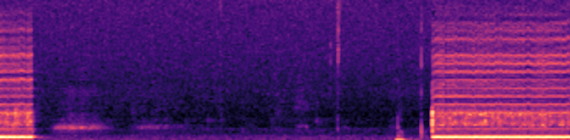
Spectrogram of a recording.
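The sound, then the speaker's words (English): A phone line rings back through a speakerphone: a steady, tinny electronic tone cuts off, leaves a long quiet pause with faint line hiss, then starts up again. “Well, it's ringing.”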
